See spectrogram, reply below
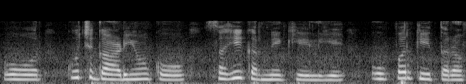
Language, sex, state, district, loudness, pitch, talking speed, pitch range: Hindi, female, Punjab, Fazilka, -16 LUFS, 230 Hz, 140 wpm, 220-255 Hz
